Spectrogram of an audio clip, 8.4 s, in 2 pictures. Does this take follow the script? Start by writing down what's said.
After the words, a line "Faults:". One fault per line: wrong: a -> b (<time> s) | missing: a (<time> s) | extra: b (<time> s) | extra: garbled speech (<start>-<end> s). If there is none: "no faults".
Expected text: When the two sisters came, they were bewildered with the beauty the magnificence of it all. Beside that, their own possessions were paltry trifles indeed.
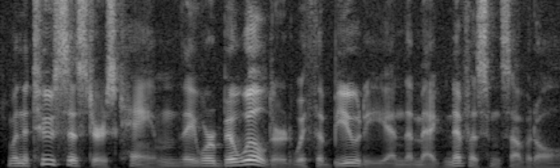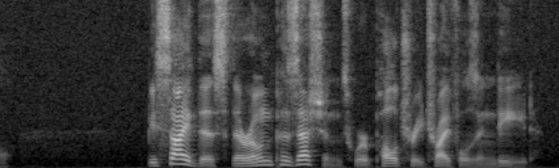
When the two sisters came, they were bewildered with the beauty and the magnificence of it all. Beside this, their own possessions were paltry trifles indeed.
Faults:
extra: and (2.9 s)
wrong: that -> this (5.7 s)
